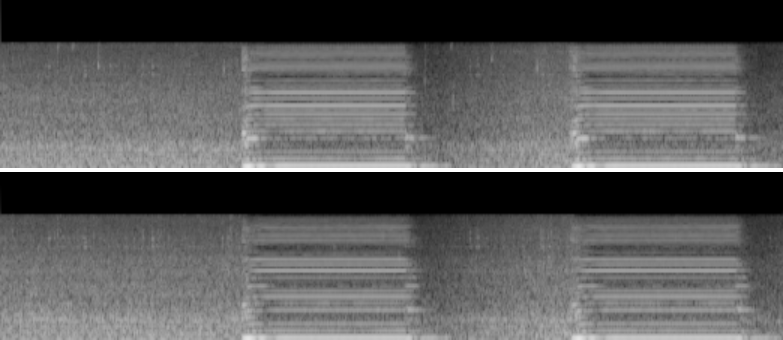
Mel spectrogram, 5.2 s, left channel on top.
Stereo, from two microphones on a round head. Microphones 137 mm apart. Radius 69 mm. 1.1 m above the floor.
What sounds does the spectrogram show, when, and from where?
1.6 s a phone buzzing: 45° left (ahead or behind), 1.1 m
